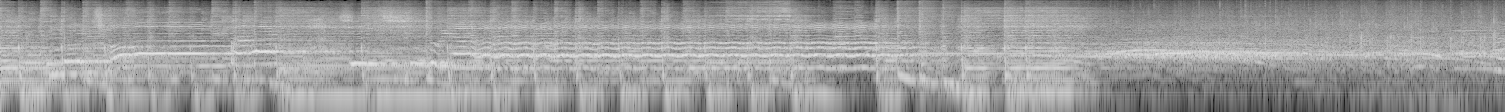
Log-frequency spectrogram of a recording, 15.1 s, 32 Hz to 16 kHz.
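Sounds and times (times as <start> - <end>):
band playing: 0.0 - 11.2
woman singing with vibrato: 0.3 - 9.7.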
